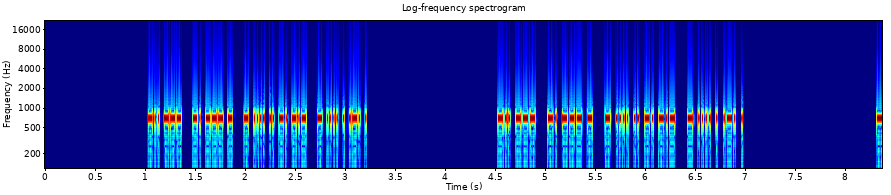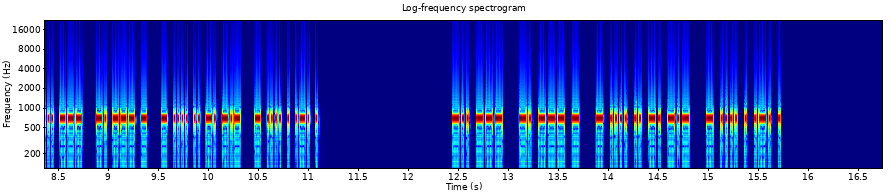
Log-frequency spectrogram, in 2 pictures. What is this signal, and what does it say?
Morse code, heard as a keyed tone, about 64 wpm, 700 Hz. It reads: DO NOT THINK THERE DO NOT THINK THERE DO NOT THINK THERE DO NOT THINK THERE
